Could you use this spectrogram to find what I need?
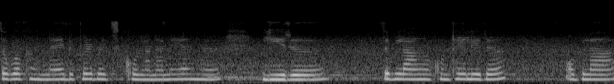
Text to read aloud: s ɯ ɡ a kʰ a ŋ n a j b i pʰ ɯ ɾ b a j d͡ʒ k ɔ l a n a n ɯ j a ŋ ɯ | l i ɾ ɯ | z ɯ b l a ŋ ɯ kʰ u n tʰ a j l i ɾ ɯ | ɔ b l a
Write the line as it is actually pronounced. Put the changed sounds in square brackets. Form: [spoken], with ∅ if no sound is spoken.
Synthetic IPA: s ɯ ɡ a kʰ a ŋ n a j b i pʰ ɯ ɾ b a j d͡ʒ k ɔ l a n a n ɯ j a ŋ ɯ | l i ɾ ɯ | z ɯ b l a ŋ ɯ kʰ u n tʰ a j l i ɾ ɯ | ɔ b l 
